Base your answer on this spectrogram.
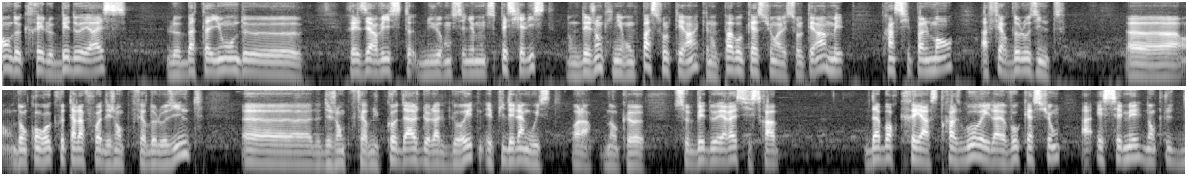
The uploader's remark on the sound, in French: Un épisode enregistré sur le salon Milipol à Paris.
